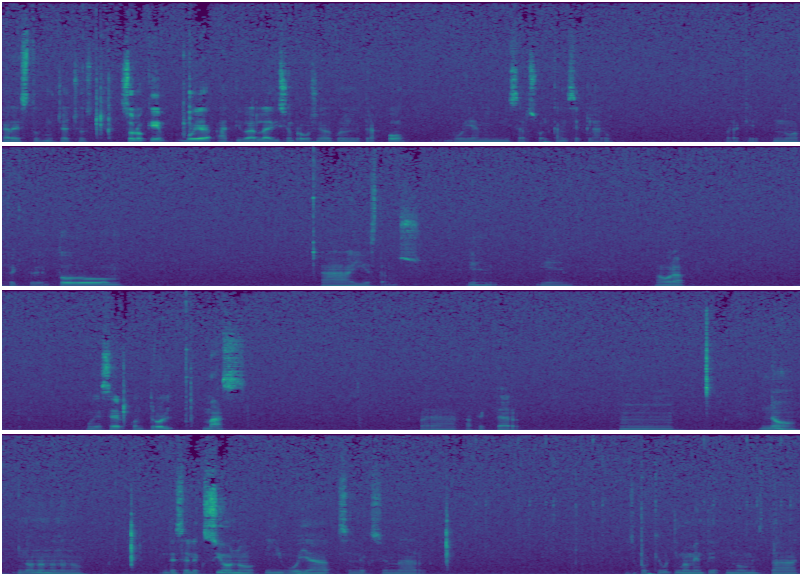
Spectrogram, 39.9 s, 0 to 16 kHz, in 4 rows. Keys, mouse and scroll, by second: 0.4-1.6 drag, 1.6 ctrl+z, 2.6 o, 3.9-5.0 drag, 5.0-5.4 scroll up 2, 5.6-8.0 scroll up 10, 10.8-17.9 middle drag, 18.0-20.8 drag, 22.6 ctrl+KP_Add, 25.4-29.5 middle drag, 30.4 scroll down 2, 31.0 middle click, 31.9 a, 32.6 scroll up 2, 32.9-35.8 middle drag, 36.2 alt+shift+right click, 36.7 alt+shift+right click, 37.7 alt+shift+right click, 39.0 alt+shift+right click, 39.6 alt+shift+right click.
